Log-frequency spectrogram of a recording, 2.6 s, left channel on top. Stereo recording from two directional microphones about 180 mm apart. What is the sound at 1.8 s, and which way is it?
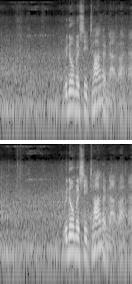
Speech, 10° left (ahead or behind).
